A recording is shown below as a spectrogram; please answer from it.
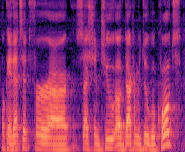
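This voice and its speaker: A man's voice: medium pitch, steady tone, moderate pace. A man presenting an informal lecture, reading out quotes and adding his own asides, emphatically repeating key points and putting questions to the listener. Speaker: presenter, medical doctor.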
